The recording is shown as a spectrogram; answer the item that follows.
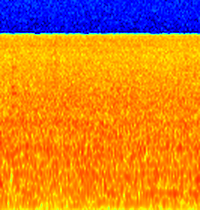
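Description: Steady fan hum with hiss and a low steady tone.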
